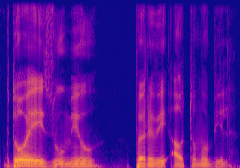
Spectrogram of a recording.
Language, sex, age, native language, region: Slovenian, male, 18-29, Slovenian, Drava region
